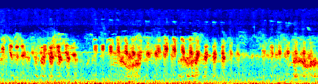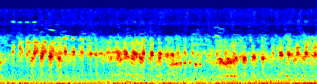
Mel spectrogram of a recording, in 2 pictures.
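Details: Chorus of many frogs on a lake: overlapping rapid pulsed croaks in dense rattling trains, rising and falling in waves without pause, over a steady low background rumble.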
